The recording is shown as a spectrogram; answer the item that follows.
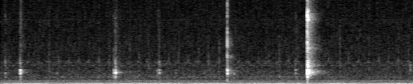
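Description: Plastic joints and panels of a Transformers Titans Return Overlord figure clicking as they are folded and rotated into place: about five sharp separate clicks, the loudest about three seconds in, over a steady low hum.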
